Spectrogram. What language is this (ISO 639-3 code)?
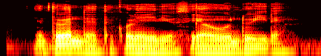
kik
